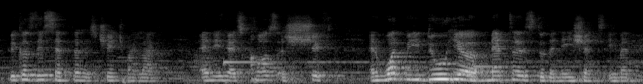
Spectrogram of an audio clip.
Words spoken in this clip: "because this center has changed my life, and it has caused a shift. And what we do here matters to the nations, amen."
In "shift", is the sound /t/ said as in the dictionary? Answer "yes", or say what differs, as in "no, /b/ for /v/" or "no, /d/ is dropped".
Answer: yes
